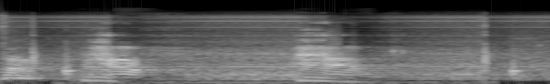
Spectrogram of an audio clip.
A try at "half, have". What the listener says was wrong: And make that second word longer. Half, have.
